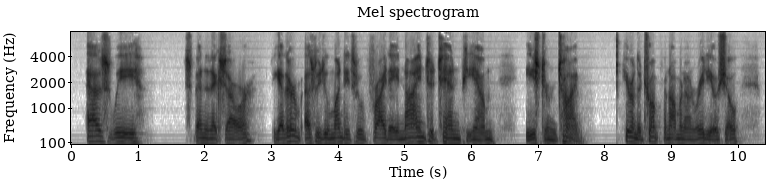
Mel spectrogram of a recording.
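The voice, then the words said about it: Slightly hoarse voice. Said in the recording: “my voice may sound a little bit hoarse”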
